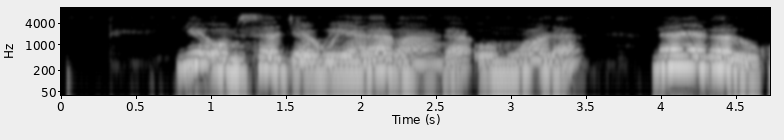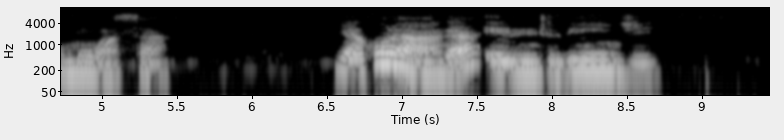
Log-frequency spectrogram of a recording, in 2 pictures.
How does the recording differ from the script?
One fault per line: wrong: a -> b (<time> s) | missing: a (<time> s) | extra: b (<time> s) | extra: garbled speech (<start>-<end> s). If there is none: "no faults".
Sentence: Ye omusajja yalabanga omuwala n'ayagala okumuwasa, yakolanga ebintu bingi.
extra: bwe (1.7 s)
